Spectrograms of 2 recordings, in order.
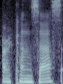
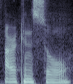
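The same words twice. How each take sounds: First: Arkansas said as spelt, ending in "Kansas"; spelling pronunciation. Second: Arkansas said as "AR-kin-saw"; American pronunciation. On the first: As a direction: say Arkansas as "ar-KAN-zas", final s sounded. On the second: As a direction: say Arkansas with a silent final s, ending in "saw". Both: Shown as a demonstration. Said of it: "that pronounce".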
